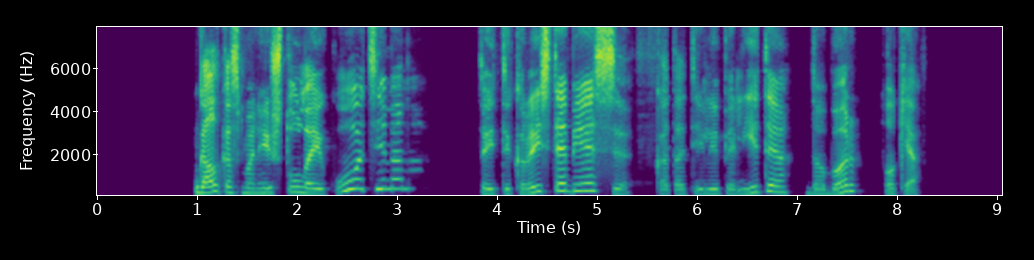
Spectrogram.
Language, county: Lithuanian, Klaipėda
